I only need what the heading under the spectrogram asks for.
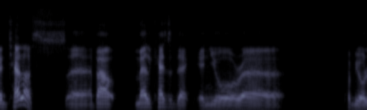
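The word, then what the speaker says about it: Melchizedek: So, it's Melzdc. Okay. Oh, right. So, um, D Prophet says, "I agree, Divine." That's how we pronounced it in church.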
